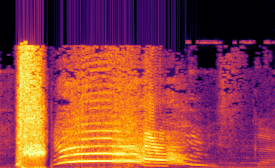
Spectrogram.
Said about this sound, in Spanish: Oh my god, gritaste muy feo.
